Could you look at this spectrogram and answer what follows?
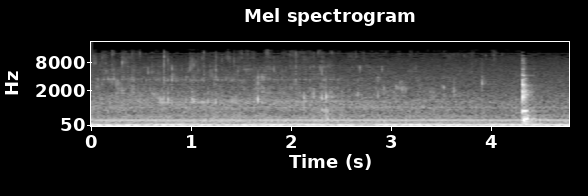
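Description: Hot mulled wine poured from a white enamel jug into a ceramic cup, a steady trickling pour. A single sharp knock near the end.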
